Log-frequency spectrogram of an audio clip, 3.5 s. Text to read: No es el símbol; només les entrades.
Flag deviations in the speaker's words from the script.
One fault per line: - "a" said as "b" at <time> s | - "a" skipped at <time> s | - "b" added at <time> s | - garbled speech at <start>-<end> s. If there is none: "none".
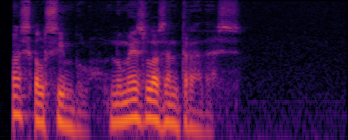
none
